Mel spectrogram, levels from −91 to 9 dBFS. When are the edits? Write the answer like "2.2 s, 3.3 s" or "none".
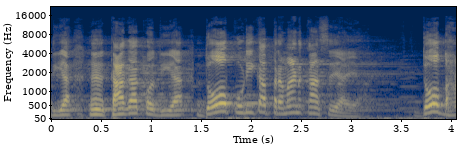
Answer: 1.4 s

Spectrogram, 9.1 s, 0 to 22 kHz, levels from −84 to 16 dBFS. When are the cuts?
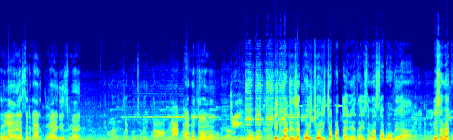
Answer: none

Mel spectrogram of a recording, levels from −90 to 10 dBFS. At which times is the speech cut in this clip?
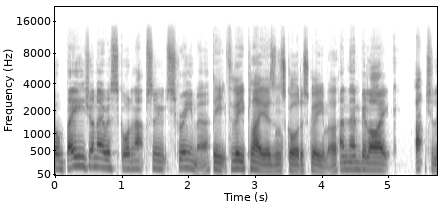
none

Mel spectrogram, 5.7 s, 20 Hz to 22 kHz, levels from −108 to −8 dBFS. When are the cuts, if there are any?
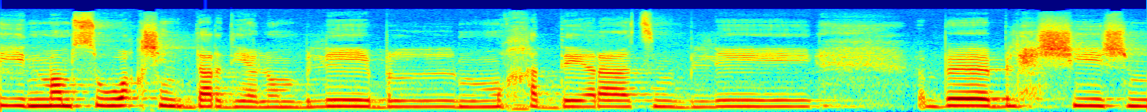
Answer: none

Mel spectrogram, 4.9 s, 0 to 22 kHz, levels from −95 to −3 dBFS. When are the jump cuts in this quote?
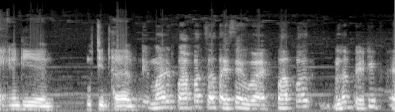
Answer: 1.8 s, 3.4 s

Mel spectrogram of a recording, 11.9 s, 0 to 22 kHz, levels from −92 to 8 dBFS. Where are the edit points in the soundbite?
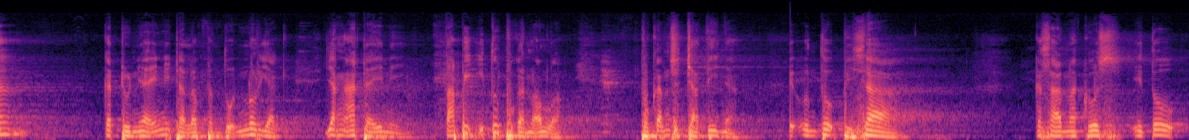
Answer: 7.9 s

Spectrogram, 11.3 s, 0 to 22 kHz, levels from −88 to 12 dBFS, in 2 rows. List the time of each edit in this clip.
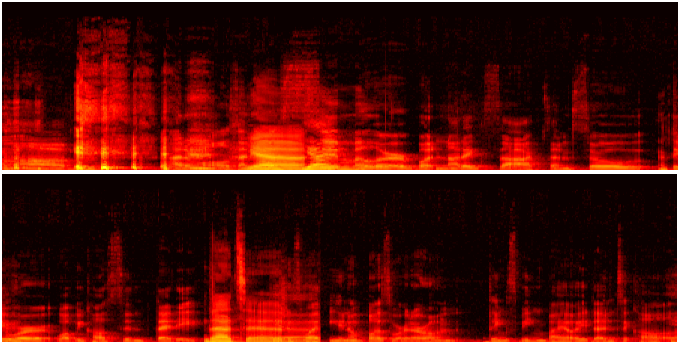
8.3 s

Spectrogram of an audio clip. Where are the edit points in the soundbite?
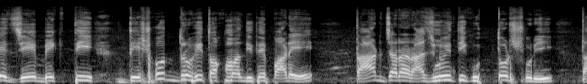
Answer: none

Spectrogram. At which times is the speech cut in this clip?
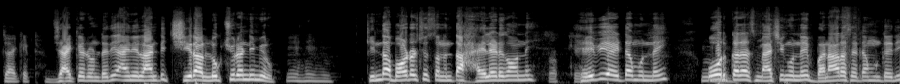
none

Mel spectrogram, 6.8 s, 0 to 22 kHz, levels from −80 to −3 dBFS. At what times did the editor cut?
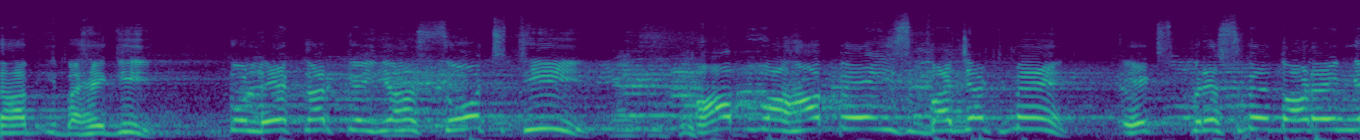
1.1 s

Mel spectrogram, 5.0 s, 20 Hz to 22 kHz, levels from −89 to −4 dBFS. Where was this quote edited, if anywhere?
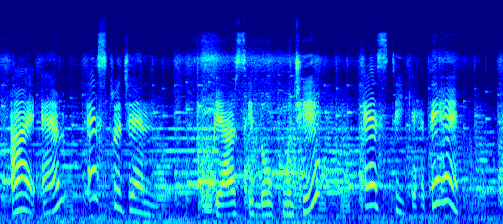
none

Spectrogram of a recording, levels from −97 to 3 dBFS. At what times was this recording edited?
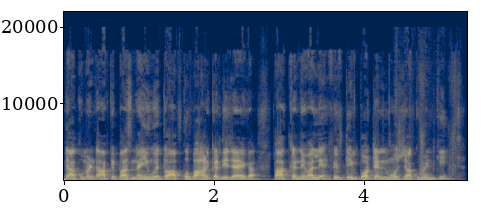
2.7 s

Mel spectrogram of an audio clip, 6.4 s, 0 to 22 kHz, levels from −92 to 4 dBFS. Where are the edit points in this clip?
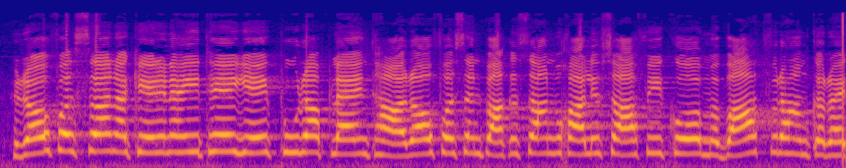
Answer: none

